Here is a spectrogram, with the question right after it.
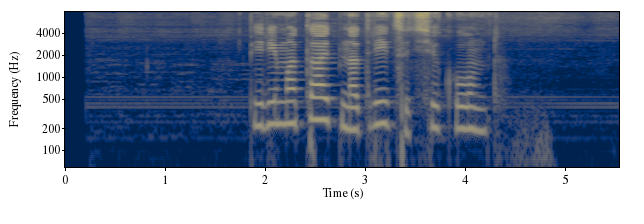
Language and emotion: Russian, sad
